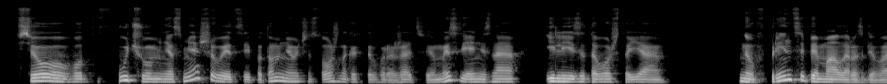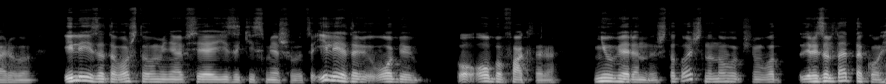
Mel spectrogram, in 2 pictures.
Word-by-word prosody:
всё 150 -3 +3
вот 130 0 -5
в 130 +1 -27
кучу 190 -7 +1
у 130 - +1
меня 125 -2 0
смешивается, 140 - -1
и - - -3
потом 140 +10 -3
мне 145 -4 0
очень 135 -2 -7
сложно 130 +3 -5
как-то 115 -1 -8
выражать 110 +1 -6
свои 105 -1 -6
мысли. 165 - 0
Я 120 - +1
не 125 -2 -1
знаю, 130 +1 -1 0.3
или 140 -1 +4
из-за 130 0 +1
того, 130 0 0
что 125 -2 -7
я, 110 -2 -2 0.7
ну, 130 -5 +3
в - - -16
принципе 180 -1 +3
мало 115 -3 +2
разговариваю, 100 -1 -4 0.3
или 155 +8 +7
из-за 135 -7 +4
того, 125 +3 +2
что 135 -3 -3
у - - 0
меня 115 -1 0
все 115 0 +2
языки 115 0 -4
смешиваются, 105 -3 -6
или 190 -3 +5
это 140 -5 +4 0.2
обе 120 -4 0 0.3
о 140 +3 +2
оба 130 -4 0
фактора. 100 -3 -3 0.3
Не 150 +3 +5
уверен, 115 -8 +3
что 105 +7 -5
точно, 195 - -3
но, 135 +1 -3
в - - -3
общем, 115 -3 -8
вот, 115 -2 -5
результат 145 +6 +4
такой. 115 -5 -1
125 Hz, 185 wpm, -23 LUFS, 110-140 Hz, 0.7 s, или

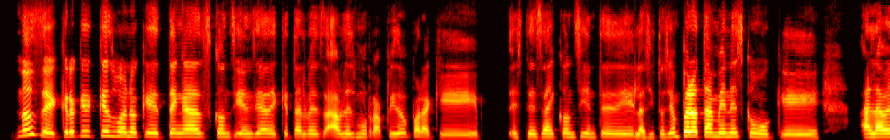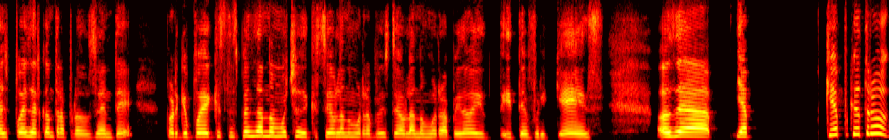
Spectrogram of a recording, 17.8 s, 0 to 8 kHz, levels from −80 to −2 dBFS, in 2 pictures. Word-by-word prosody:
no 305 +8 +3
sé, 225 - +3
creo 250 +1 +2
que 285 0 -2
que 280 - +3
es 280 -1 +1
bueno 245 -1 +1
que 225 -2 0
tengas 220 0 +2
conciencia 210 -1 -3
de 210 -1 -3
que - - -8
tal 195 -1 -3
vez, 195 0 -5
hables 200 0 0
muy 210 -1 -8
rápido 200 +3 -5
para - - -2
que 175 -1 -5 0.3
estés 200 -1 -7
ahí 200 0 0
consciente 215 0 -6
de 195 -2 -3
la - - -1
situación, 195 +5 -6
pero 260 0 +11
también 230 -2 +3
es 230 0 -2
como 205 -4 -4
que 180 0 -4 0.4
a 200 - +3
la 205 0 +6
vez 215 +1 +3
puedes 240 +2 0
ser 230 - 0
contraproducente 205 -3 -5 0.3
porque 220 0 -3
puede 225 +1 +2
que 245 - -10
estés 230 -2 -11
pensando 260 -1 +1
mucho 250 +1 -3
de 230 - -1
que - - -16
estoy 230 - -4
hablando 230 0 -3
muy 220 - -6
rápido 205 +1 -7
estoy 215 -1 -5
hablando 205 0 -3
muy 200 0 -6
rápido 205 +3 -2
y 210 -1 -4
y 205 - -5
te 200 -1 -4
friquees, 200 +2 -2 0.5
o 240 - +5
sea, 245 -2 +7 0.2
ya 245 -1 +4
p - - -33 0.7
¿Qué 325 - +1
o - - -1
qué 350 +1 -3
otro 400 +3 +1
215 Hz, 215 wpm, -22 LUFS, 200-240 Hz, 0.7 s, pero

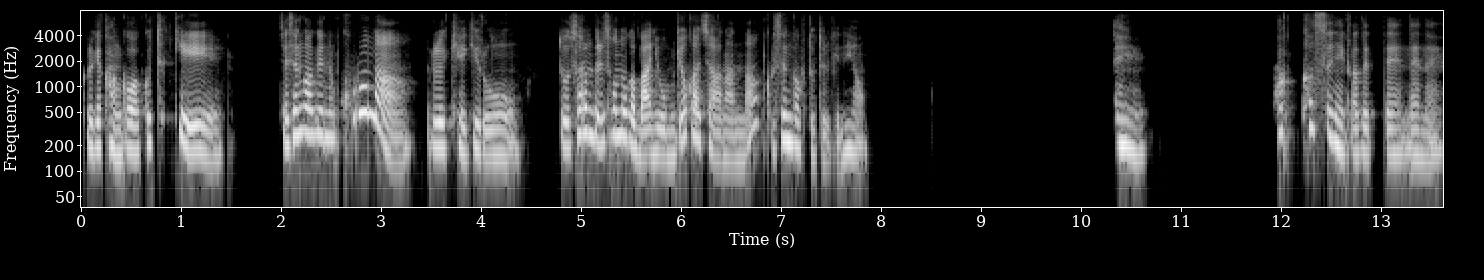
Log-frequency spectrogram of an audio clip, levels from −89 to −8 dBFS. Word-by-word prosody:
그렇게 190 0 0
간 160 -4 -1
것 185 - +4
같고 175 +5 +1
특히 175 - +1 0.6
제 - - +1
생각에는 265 -2 +3
'코로나를 235 - +2
계기로 160 -2 -2 0.4
또 195 - +2
사람들이 260 +1 +3
선호가 255 -4 +3
많이 155 -1 +3
옮겨가지 200 - 0
않았나?' 140 - -3
그 185 - -10
생각도 195 -8 +1
들긴 165 - -8
해요. 185 +3 -4 2.5
예. 180 -6 +1 1.3
확 285 0 -6
컸으니까 250 - -1
그때. 160 -1 -4
네네. 155 +3 -6
190 Hz, 245 characters per minute, -24 LUFS, 160-255 Hz, 2.5 s, 것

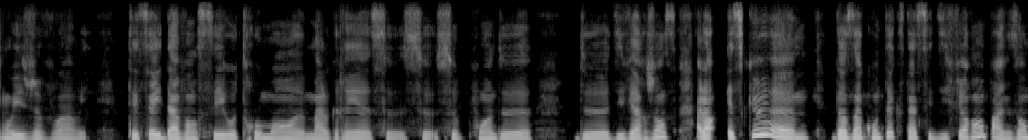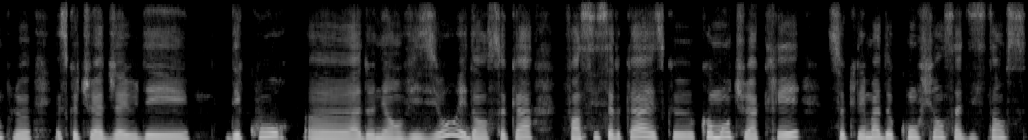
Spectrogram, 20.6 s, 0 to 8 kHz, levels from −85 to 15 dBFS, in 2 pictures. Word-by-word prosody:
Oui, 170 -3 +2
je 165 0 -5
vois, 155 0 -6
oui. 145 - -8 0.4
Tu 175 - 0
essayes 180 +2 +2
d'avancer 170 0 +1
autrement, 170 -1 -1
heu, 155 - -2
malgré, 155 +1 -2
heu, - - -5
ce 150 +2 -7
ce 165 +2 -5
ce 175 0 -3
point 170 +1 -3
de, 160 -1 -3
heu, 150 -1 -1 0.4
de 155 -2 0
divergence. 160 +7 0 0.2
Alors 180 0 +6
est-ce 200 -1 +4
que, 330 +3 +5
hem, 185 -6 +5 0.2
dans 180 +1 +6
un 185 - +6
contexte 195 +4 0
assez 180 -1 0
différent, 205 +10 0
par 180 - 0
exemple, 185 +4 -1
heu, 170 -1 +2 0.3
est-ce - - -1
que 195 - +1
tu 180 0 -2
as 175 -1 +4
déjà 170 +2 0
eu 175 +1 +1
des 160 -2 +1 0.4
des 175 +2 +3
cours, 225 +2 0 0.2
heu, 165 -1 +1
à 160 0 +1
donner 170 +2 +1
en 170 -1 -1
visio 175 - -2
et 230 -6 +3
dans 180 -1 0
ce 180 - -3
cas, 195 +4 -1 0.3
enfin, 175 -1 +1
si 215 0 -1
c'est 200 +1 +3
le 185 - -2
cas, 225 +5 +1
est-ce 200 -4 -2
que 200 0 -1
comment 220 +2 +3
tu 210 -2 -5
as 175 - 0
créé 210 +6 0 0.3
ce 190 - -1
climat 195 +2 +1
de 185 -1 +2
confiance 205 +2 -2
à 190 - +1
distance? 200 +7 -4
175 Hz, 195 wpm, -20 LUFS, 165-200 Hz, 0.4 s, Alors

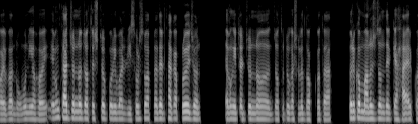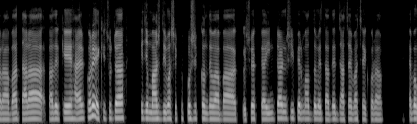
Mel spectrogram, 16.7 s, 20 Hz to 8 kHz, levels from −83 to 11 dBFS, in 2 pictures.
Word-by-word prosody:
হয় 135 0 +1
বা 145 - +2
নমুনীয় 145 +3 -2
হয় 135 +1 +1
এবং 175 - +1
তার 170 -1 +8
জন্য 170 -1 +3
যথেষ্ট 160 0 -1 0.2
পরিমাণ 155 -1 0
রিসোর্স 155 +3 -3
ও - - +4
আপনাদের 160 0 +1
থাকা 165 -1 +3
প্রয়োজন। 160 -2 +5 0.6
এবং 150 +1 +1
এটার 145 0 -3
জন্য 150 -1 +1 0.4
যতটুকু 145 +1 -5
আসলে 145 0 -4
দক্ষতা 140 -1 -3 0.4
ঐরকম 170 0 +7
মানুষজনদেরকে 155 -1 +2
হায়ার 145 +1 +3
করা 145 0 -2
বা 145 - +1
তারা 150 +2 +2 0.3
তাদেরকে 155 +1 0 0.2
হায়ার 155 +2 +1
করে 215 +5 +6 0.2
কিছুটা 165 +2 +1 0.5
এই - - -3
যে 165 - +4
মাস 155 0 +4
২ 155 0 -2
মাস 160 - -2
একটু 160 - -16
প্রশিক্ষণ 155 0 -2
দেওয়া 150 -1 +2
বা 145 - +1 0.3
কিছু 130 +3 -9
একটা 150 - -6
ইন্টার্নশিপ 160 +1 -2
এর 155 - -4
মাধ্যমে 150 0 -2
তাদের 145 +2 -2
যাচাই-বাছাই 145 0 -5
করা 140 -1 -5 0.6
এবং 155 - +1
150 Hz, 170 wpm, -23 LUFS, 145-160 Hz, 0.6 s, তার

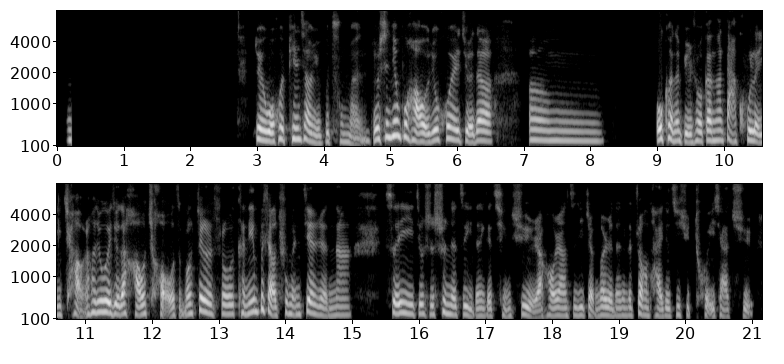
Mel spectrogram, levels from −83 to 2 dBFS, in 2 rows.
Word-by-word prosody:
嗯。 220 - -4 2.7
对， 235 -3 +7
我 200 -3 +7
会 235 +3 +1
偏 240 +2 +1
向 210 -9 +1
于 155 - -3
不 185 +5 -6
出 190 -1 -12
门， 205 +5 -8
就 220 +5 +3
是 - - -3
心 285 -1 +4
情 310 0 +7
不 290 0 +4
好， 205 -7 +4
我 175 -1 +5
就 215 +4 +4
会 235 -3 +2
觉 170 -1 +2
得， 205 -2 +3 0.5
嗯， 205 -2 -4 0.8
我 - - +8
可 260 -3 +3
能 205 0 +1
比 180 -2 +1
如 170 - 0
说 205 -2 +2
刚 210 +1 +3
刚 215 0 -2
大 185 -2 -5
哭 215 +3 +1
了 190 -4 +4
一 175 +3 -3
场， - - -4
然 190 - -6
后 235 - 0
就 240 +1 +4
会 230 -3 +7
觉 205 -2 +2
得 205 - +5
好 195 -2 0
丑， 190 - -2
怎 - - -11
么 195 +3 -2
这 270 +6 +3
个 215 -5 +3
时 205 - -9
候 195 0 +1
肯 200 +1 -7
定 245 +3 0
不 300 - +1
想 170 - +2
出 225 - -7
门 190 -1 -5
见 220 -1 +1
人 165 -2 -5
呐。 180 0 -9 0.5
所 230 - -1
以 210 -2 +1
就 205 +2 -3
是 190 0 -7
顺 215 +1 -4
着 180 -1 -1
自 180 +2 -9
己 160 -5 -2
的 155 - -5
那 160 - -7
个 155 -1 -5
情 150 +1 -12
绪， 180 -1 -3
然 135 - -2
后 160 -2 -3
让 165 -1 -3
自 170 +1 -11
己 175 - -3
整 150 - -4
个 175 - -1
人 165 -2 -1
的 160 +1 -7
那 170 - -9
个 170 -1 -7
状 175 -1 -2
态 145 - -6
就 160 -1 -5
继 185 +5 -10
续 - - -12
颓 - - -8
下 - - -9
去。 - - -12
200 Hz, 255 characters per minute, -21 LUFS, 175-220 Hz, 2.7 s, 我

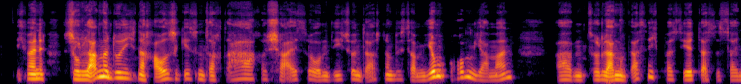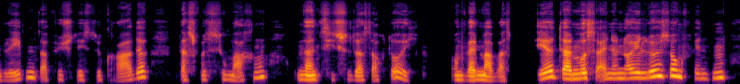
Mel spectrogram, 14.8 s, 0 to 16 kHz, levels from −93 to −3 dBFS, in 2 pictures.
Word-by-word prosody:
ich - - -18
meine, 165 0 +7 0.2
solange 155 +11 +7
du 200 - +1
nicht 190 -2 -1
nach 145 -2 0
Hause 170 +1 +2
gehst 165 +1 -11
und 150 - -7
sagst: 140 -2 -7
„Ach, 165 +1 -7
ist 150 - -2
Scheiße“, 145 - -4
und 130 +1 -6
dies 140 +2 -11
und 150 -3 -4
das - - -9
und 150 - -3
bist 150 +1 -16
du 120 - -4
am 125 +2 -9
Jum 230 +4 +8
Rumjammern, 205 - -4 0.4
ähm 135 -1 -5
solange 140 0 +3
das - - -8
nicht 225 - -7
passiert, 145 -1 -3
das - - -6
ist 130 0 -17
dein 130 0 -10
Leben, 150 - -5
dafür 150 - -11
stehst 140 0 -10
du 140 - -14
grade, 165 - -2 0.3
das - - -3
willst 145 - -10
du 150 - -12
machen 200 +10 -5 0.3
und 150 - -8
dann 140 -1 +4
ziehst 150 - -1
du - - -16
das 130 -1 -4
auch - - -9
durch. - - -4 0.3
Und 140 -1 -6
wenn 125 +2 +3
mal 125 -4 +3
was 120 0 -6 0.3
passiert, 210 +6 +4
dann 170 -1 +9
muss 185 +2 +3
eine 180 -1 -1
neue 185 +2 +3
Lösung 245 +4 +5
finden 185 +4 -5
150 Hz, 235 wpm, -26 LUFS, 140-190 Hz, 0.4 s, dann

